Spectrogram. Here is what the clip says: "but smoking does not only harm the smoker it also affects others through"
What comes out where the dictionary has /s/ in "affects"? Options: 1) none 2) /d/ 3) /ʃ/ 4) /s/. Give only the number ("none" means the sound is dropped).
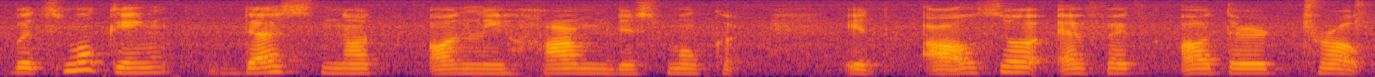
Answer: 1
